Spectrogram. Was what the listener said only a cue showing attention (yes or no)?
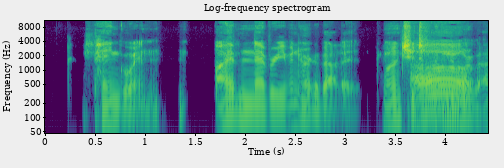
no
